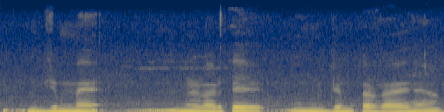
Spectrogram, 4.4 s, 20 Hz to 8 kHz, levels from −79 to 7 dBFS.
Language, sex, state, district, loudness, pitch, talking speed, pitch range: Hindi, male, Uttar Pradesh, Hamirpur, -15 LUFS, 140 Hz, 120 wpm, 140-145 Hz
